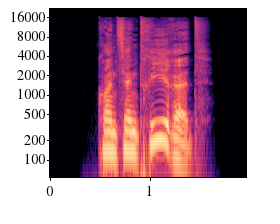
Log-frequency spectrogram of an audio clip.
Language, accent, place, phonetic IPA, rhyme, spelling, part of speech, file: German, Germany, Berlin, [kɔnt͡sɛnˈtʁiːʁət], -iːʁət, konzentrieret, verb, De-konzentrieret.ogg
- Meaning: second-person plural subjunctive I of konzentrieren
